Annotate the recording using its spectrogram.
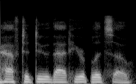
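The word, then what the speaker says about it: Blitzø: to do that here blitzo the O is silent the impen charge ranted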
